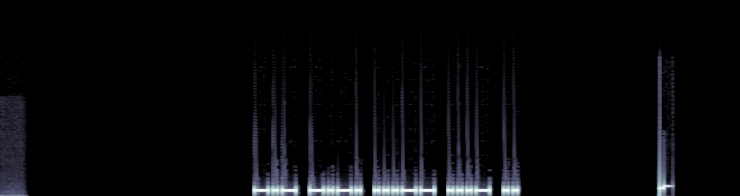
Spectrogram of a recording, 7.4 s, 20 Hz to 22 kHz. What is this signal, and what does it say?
Morse code, heard as a keyed tone, about 25 wpm, 700 Hz. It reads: KC3VI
